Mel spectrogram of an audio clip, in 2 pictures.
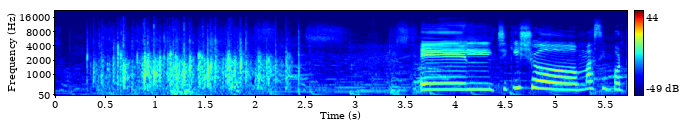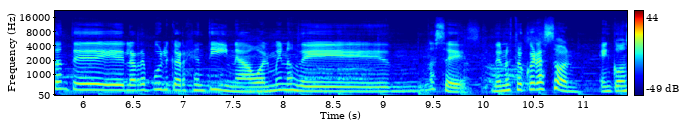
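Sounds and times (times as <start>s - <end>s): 
audience applause: 0.3s - 2.6s
speech: 3.6s - 11.4s.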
